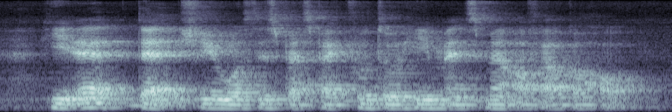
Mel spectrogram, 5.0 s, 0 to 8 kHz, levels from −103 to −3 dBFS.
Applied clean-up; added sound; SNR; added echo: none; none; none; reverberation time 0.9 s.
